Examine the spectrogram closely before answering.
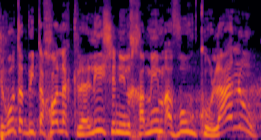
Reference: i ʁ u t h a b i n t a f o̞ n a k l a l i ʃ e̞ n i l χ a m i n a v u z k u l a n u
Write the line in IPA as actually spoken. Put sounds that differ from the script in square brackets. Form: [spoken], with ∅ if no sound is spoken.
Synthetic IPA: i ʁ u t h a b i [∅] t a [χ] o̞ n a k l a l i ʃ e̞ n i l χ a m i [m] a v u [ʁ] k u l a n u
